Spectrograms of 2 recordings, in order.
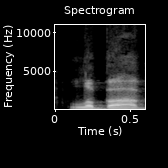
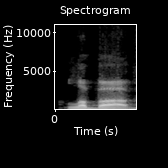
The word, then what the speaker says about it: LaBov: LaBov, that's exactly right. Now, I do have relatives throughout the world, and they either call it LaBov or LaBov. I'm LaBov, so it rhymes with above.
